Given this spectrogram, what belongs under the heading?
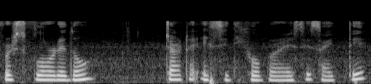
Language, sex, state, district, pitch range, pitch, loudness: Nagamese, female, Nagaland, Dimapur, 200-230 Hz, 215 Hz, -16 LUFS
